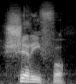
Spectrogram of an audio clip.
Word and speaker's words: Sceriffo: No, it's like sheriff, but with an O. Sceriffo.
